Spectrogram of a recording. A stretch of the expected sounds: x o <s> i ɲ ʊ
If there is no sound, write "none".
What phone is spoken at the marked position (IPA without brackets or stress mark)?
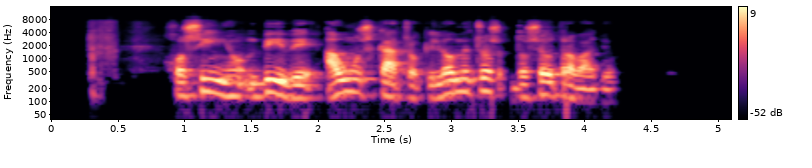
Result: s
